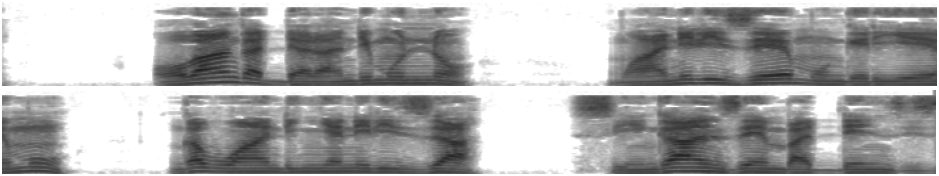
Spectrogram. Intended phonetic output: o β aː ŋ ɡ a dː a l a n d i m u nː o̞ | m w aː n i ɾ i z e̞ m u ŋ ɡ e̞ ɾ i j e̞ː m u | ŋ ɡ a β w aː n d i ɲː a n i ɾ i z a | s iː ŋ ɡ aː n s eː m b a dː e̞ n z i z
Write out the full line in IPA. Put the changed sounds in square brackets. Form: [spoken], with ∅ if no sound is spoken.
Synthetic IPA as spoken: o β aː ŋ ɡ a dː a l a n d i m u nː o̞ | m w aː n i ɾ i z e̞ m u ŋ ɡ e̞ ɾ i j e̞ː m u | ŋ ɡ a β w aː n d i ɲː a n i ɾ i z a | s iː ŋ ɡ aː n [z] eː m b a dː e̞ n z i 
